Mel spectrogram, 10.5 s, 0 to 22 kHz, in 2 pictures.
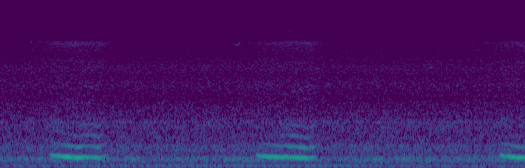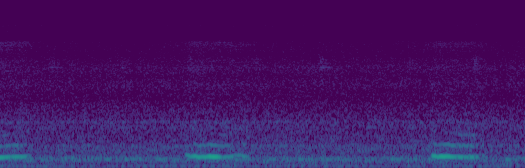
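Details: Snoring while napping: soft, low, regular snores, about 27 a minute, over quiet room noise.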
